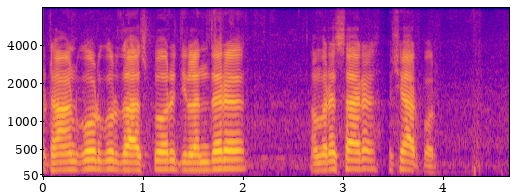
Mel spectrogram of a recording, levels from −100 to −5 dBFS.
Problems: background sounds at intervals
